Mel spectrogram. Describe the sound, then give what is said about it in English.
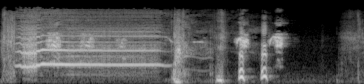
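A person's voice imitates a snowy owl call, a long, strained, wavering cry followed by a quick series of short, harsh barking hoots, fairly loud. “I like your snowy owl. Your snowy owl sounds better than this.”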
